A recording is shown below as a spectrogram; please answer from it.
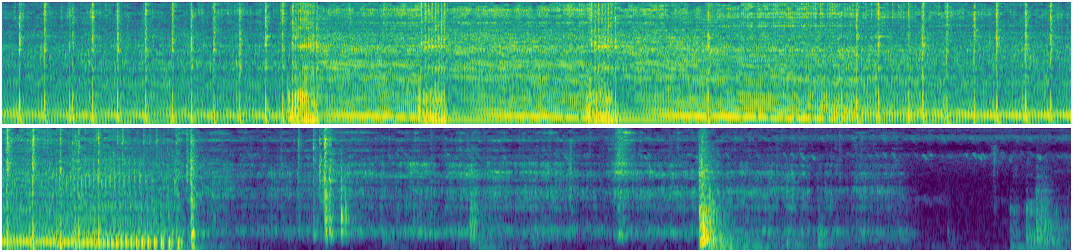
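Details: Dolmar chainsaw, high compression, started on full choke: starts and revs up cleanly with crisp, quick rises and drops in pitch, then shuts off; strong, healthy-sounding saw, normal running.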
